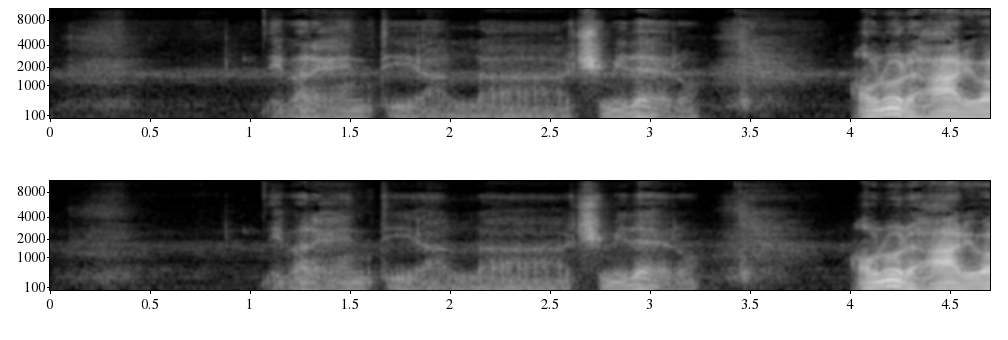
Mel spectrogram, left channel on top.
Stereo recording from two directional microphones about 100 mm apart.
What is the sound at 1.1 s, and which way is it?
Speech, 35° right (ahead or behind).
